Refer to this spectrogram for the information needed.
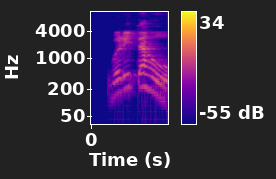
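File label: "beritahu", Malay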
